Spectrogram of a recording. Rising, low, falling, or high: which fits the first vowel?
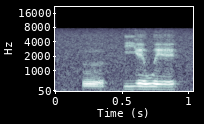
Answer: low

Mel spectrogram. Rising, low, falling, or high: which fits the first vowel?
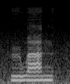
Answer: high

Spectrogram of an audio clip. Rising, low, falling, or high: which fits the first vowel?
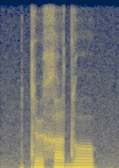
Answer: high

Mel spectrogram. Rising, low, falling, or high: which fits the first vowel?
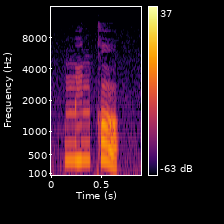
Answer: high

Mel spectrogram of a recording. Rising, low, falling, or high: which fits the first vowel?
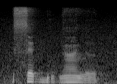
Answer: high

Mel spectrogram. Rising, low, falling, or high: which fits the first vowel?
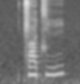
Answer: high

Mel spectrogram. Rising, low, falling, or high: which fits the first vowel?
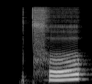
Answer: rising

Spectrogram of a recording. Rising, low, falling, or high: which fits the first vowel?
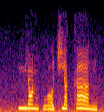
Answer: falling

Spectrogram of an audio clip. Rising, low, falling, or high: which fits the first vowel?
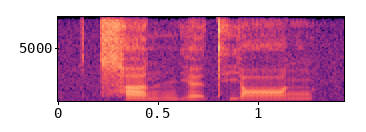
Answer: falling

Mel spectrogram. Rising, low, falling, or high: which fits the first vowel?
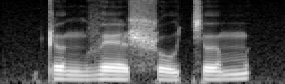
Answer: low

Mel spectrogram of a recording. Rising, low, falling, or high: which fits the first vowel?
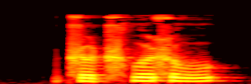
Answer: rising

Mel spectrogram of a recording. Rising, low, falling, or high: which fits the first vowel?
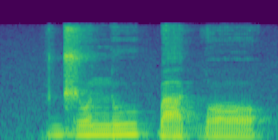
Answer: high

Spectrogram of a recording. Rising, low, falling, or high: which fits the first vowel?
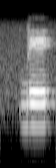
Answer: high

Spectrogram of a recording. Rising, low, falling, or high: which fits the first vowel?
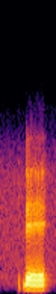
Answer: high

